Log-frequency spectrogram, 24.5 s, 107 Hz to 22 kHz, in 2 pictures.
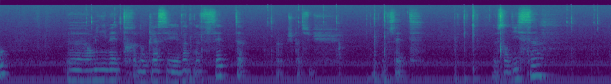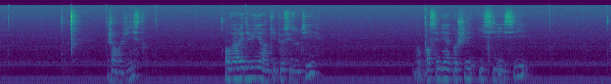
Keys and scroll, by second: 0.8 typing, 3.7-5.3 typing, 7.4-11.3 typing.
